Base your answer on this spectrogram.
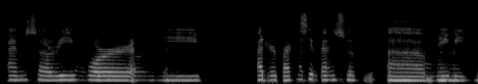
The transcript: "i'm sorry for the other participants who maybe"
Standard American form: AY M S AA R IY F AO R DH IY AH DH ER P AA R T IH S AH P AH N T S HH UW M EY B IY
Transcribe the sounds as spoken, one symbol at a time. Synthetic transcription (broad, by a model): AY M S AA R IY F AO R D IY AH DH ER P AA R T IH S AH P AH N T S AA M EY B IY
